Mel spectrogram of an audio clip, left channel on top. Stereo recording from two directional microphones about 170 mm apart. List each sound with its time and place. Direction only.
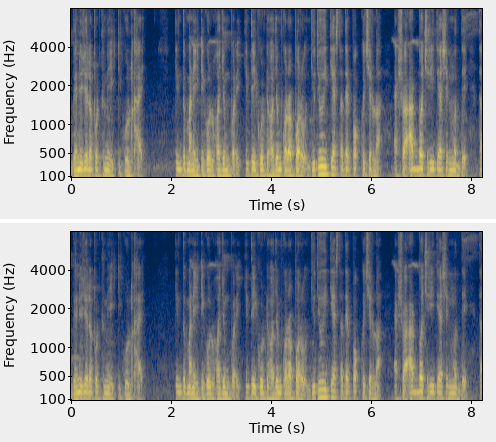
0.0 s speech: 5° right (ahead or behind)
